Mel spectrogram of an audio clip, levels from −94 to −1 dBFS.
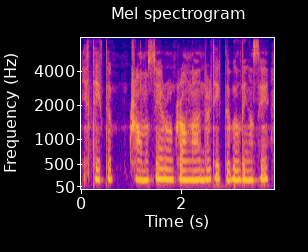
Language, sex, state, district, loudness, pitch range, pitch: Nagamese, female, Nagaland, Dimapur, -18 LUFS, 190-210 Hz, 195 Hz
